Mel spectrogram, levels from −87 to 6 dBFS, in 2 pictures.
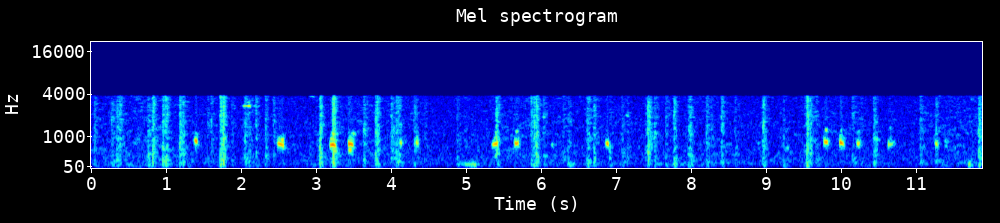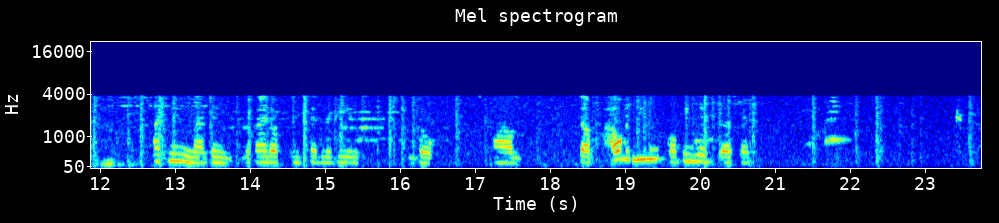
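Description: Noise suppressor artifacts run through the whole clip. The suppressor estimates the steady room noise, which sits about 16 dB below the speech, and lowers each frequency band it judges to be noise, frame by frame, by about 17 dB. The background dips in the pauses and swells back under the speech. Over the call path the band stops near 4 kHz, which points to a narrowband G.711 codec.

Speech cut by the noise suppressor appears at 11.39 to 12.5 s, just before "I can imagine", then at 14.55 to 16.27 s, 18.4 to 18.77 s and 20.25 to 20.69 s. In each span the suppressor mistook quiet parts of the speech for noise and pulled them down with the background, by about 10, 14, 13 and 11 dB at the deepest points. Only brief fragments are affected, a fraction of a second in each span, and they sound swallowed or faded.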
